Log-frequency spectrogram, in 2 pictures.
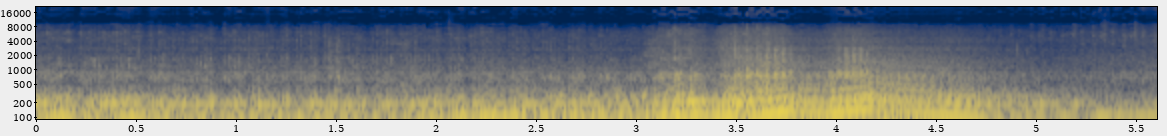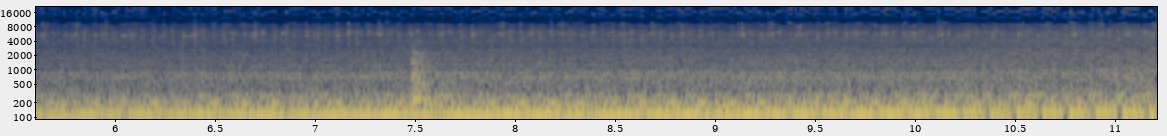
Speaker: That sounds so good. Gonna get her looking as good as she sounds.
